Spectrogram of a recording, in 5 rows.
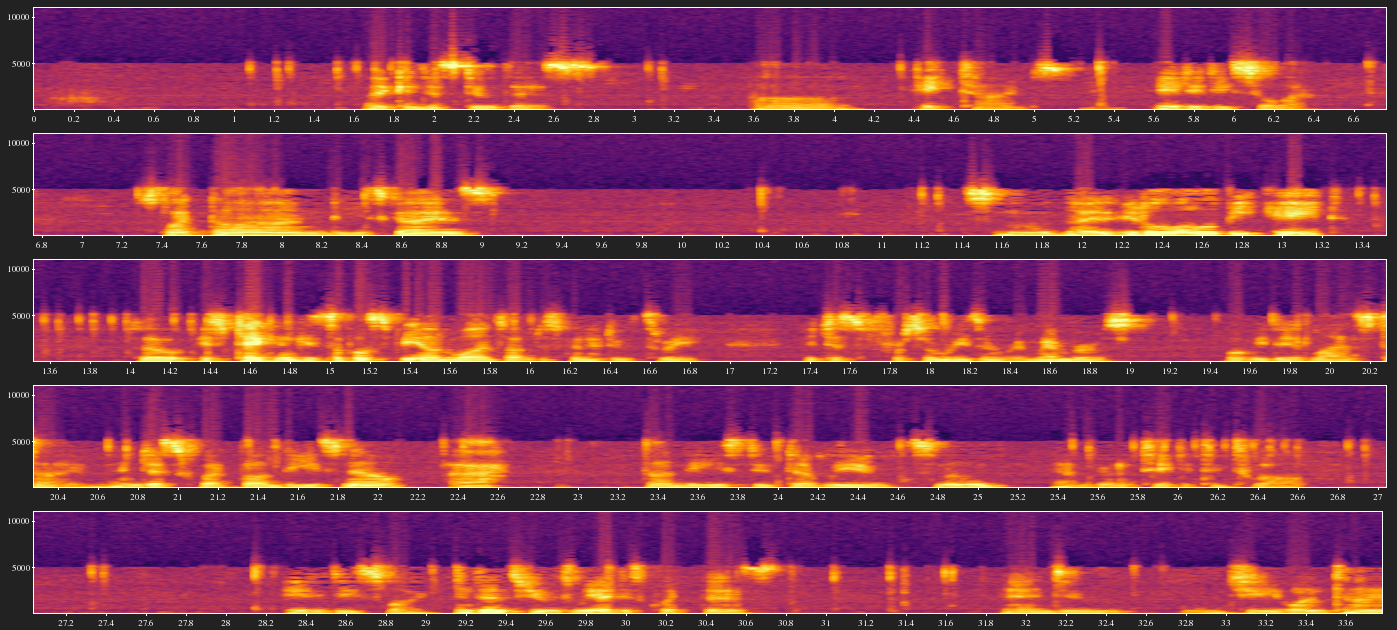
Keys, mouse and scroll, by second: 1.1-6.1 drag, 5.3 a, 6.7 c, 9.0-10.8 right drag, 10.4 w, 13.4-17.9 drag, 18.0 a, 19.3 c, 21.4-23.3 right drag, 24.0 w, 25.5-28.9 drag, 28.2 a, 28.9-30.5 right drag, 29.8 KP_3, 31.0-33.5 middle drag, 32.5 g.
